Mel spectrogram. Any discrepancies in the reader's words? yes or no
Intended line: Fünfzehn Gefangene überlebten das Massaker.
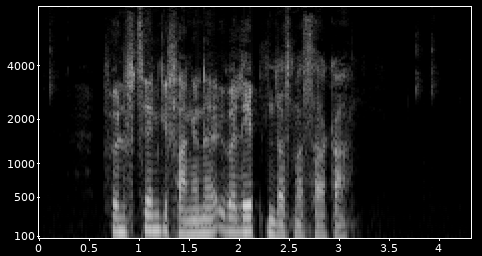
no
